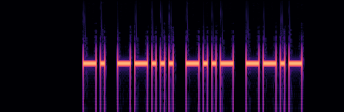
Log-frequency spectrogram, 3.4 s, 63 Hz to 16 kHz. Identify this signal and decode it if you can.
Morse code, heard as a keyed tone, about 28 wpm, 700 Hz. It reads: N7XQ
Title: USA Call Signs 28wpm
